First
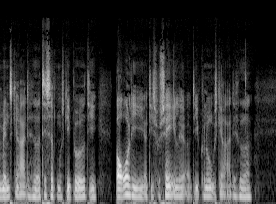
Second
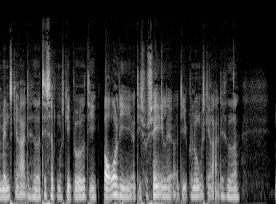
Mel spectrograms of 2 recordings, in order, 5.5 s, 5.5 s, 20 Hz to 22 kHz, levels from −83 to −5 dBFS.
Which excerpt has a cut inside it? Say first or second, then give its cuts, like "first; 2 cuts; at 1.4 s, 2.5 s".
second; 1 cut; at 2.0 s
